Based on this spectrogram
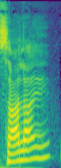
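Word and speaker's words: Szalai: haben, nicht, dass Kimi schlecht war, sondern wir haben einen Ungarn zum Man of the Match gemacht, nämlich Adam, jetzt muss ich aufpassen, Adam Scholloy. – Ich Scholloy, spricht ja. richtig aus. – Wobei der genau. spricht sich selber äh, auch übrigens unterschiedlich aus. Also es gibt äh, Interview-Schnipsel von ihm, wo er sich selber vorstellt als Salai und als Scholloy.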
